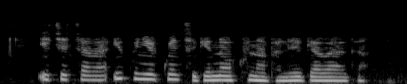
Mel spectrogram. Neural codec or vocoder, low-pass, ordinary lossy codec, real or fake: none; 7.2 kHz; MP3, 96 kbps; real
